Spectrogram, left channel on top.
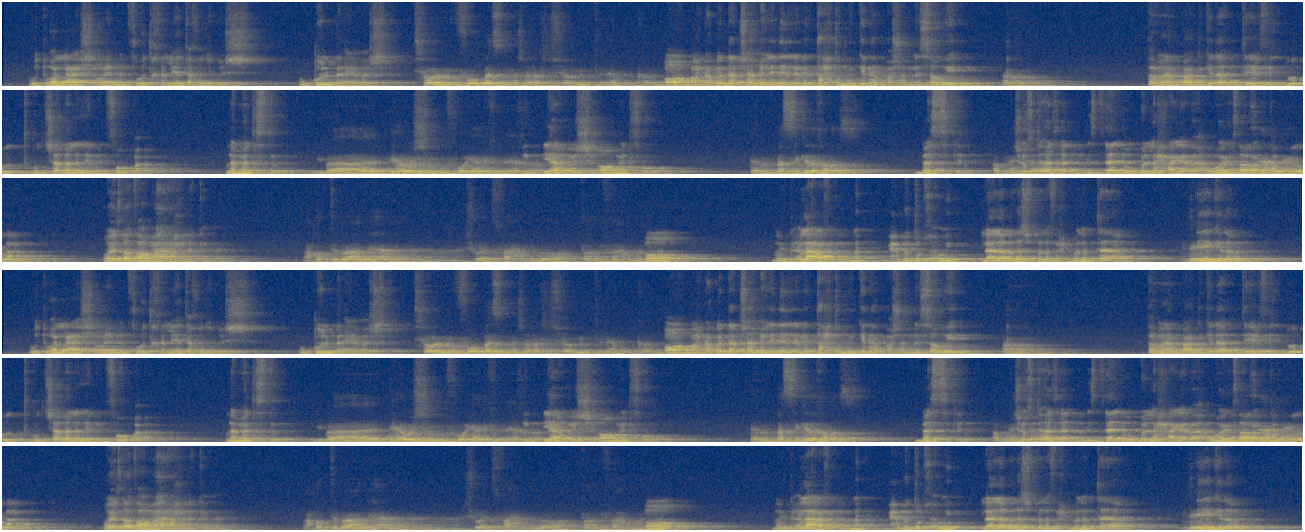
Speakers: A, on the left; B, on the right.
A: وتولع الشواية من فوق تخليها تاخد الوش وكل بقى يا باشا
B: الشوايه من فوق بس ما شغلش الشوايه من الجناب والكلام ده
A: اه ما احنا كنا مشغلين اللي من تحت ومن الجنب عشان نسويها
B: اه
A: تمام بعد كده
B: تمام
A: تقفل دول وت- وتشغل اللي من فوق بقى لما تستوي
B: يبقى اديها وش من فوق يعني في الاخر
A: تديها
B: اصلا
A: وش اه من فوق
B: تمام بس كده خلاص
A: بس كده
B: طب ما
A: شفت
B: هي سهله
A: اسهل
B: اهي يا عم
A: من السلق وكل حاجة بقى وهيطلع
B: طب ما هي سهله
A: لك طعمها
B: اهي والله
A: احلى وهيطلع طعمها احلى كمان
B: احط بقى عليها شويه فحم بقى واحطها على الفحم ولا
A: اه ده
B: تبقى
A: بج... لا
B: جامده
A: على فكره انا بحب الطبخ قوي لا لا بلاش بلا فحم بلا بتاع
B: ليه
A: هي كده بقى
